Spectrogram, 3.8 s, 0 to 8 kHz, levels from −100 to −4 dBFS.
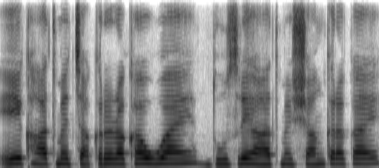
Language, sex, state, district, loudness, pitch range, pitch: Hindi, female, Chhattisgarh, Balrampur, -15 LUFS, 240-260 Hz, 250 Hz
